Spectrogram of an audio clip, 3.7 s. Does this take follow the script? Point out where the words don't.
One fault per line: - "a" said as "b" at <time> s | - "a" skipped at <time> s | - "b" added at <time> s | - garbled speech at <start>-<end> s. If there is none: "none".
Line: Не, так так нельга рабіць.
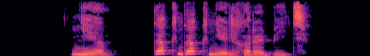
none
